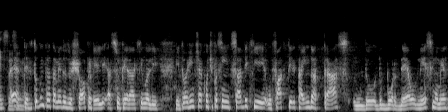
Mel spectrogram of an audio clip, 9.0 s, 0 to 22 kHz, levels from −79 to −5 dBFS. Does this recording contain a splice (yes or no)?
yes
